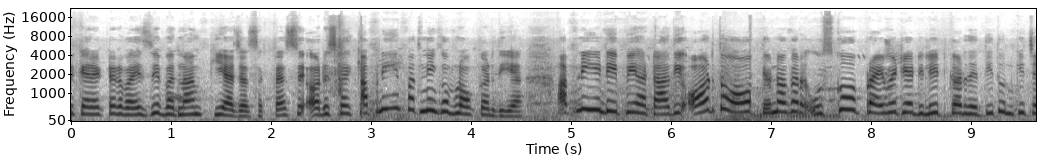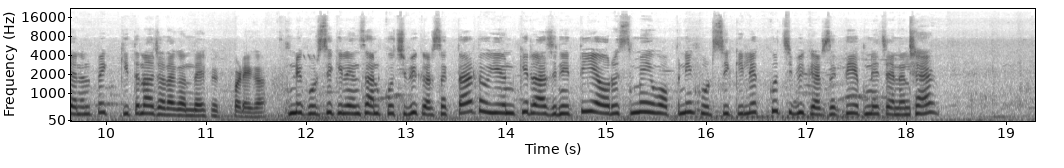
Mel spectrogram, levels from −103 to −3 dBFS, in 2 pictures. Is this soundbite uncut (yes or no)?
no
